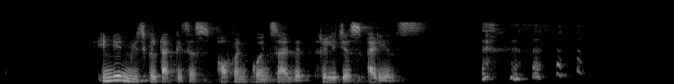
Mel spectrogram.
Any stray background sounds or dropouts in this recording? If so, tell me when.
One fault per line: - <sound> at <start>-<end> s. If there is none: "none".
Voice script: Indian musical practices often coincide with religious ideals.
- laugh at 4.8-5.9 s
